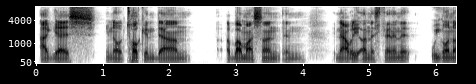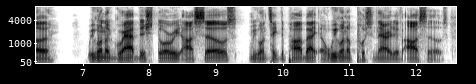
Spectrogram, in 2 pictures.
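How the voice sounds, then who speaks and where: A man's voice: deep voice, level tone, normal speed, darkish tone, smooth, dry recording, studio quality. A young man co-hosting a podcast in casual chat, laid-back and hesitant, with many fillers. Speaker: podcast co-host.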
